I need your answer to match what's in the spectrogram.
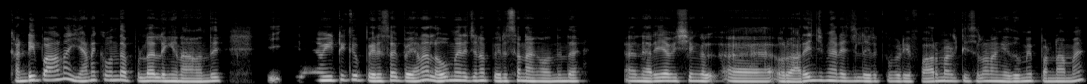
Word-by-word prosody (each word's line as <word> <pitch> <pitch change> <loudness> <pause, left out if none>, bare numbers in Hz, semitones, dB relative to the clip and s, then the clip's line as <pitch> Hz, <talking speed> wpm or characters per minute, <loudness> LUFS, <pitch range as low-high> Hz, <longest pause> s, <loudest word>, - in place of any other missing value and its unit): கண்டிப்பா. 190 +6 +2
ஆனா, 255 +4 -1 0.2
எனக்கு 200 +5 -3
வந்து 200 0 +1
அப்டில்லாம் 165 0 +1
இல்லைங்க. 155 -1 +3
நான் 140 0 +1
வந்து 155 +4 +1 1.0
என் 185 0 +1
வீட்டுக்கு 195 +2 0
பெருசா 155 +2 +3
இப்போ 165 -2 +2
ஏன்னா, 195 +6 +2
லவ் 160 +3 +4
மேரேஜ்ன்னா 180 -1 +1
பெருசா 155 +2 0
நாங்க 150 -1 +1
வந்து 150 +1 0
இந்த 150 -1 +1 0.7
நெறைய 155 +3 +2
விஷயங்கள், 155 -1 0 0.2
அ - - +1 0.5
ஒரு 140 - +1
அரேஞ்சு 180 +6 0
மேரேஜ்ல 160 -2 0
இருக்கக்கூடிய 145 -1 -4
பார்மாலிட்டீஸ்லாம் 155 +1 -2
நாங்க 150 -2 +1
எதுவுமே 150 +3 0
பண்ணாம, 145 0 -1
155 Hz, 165 wpm, -22 LUFS, 150-175 Hz, 1.0 s, லவ்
